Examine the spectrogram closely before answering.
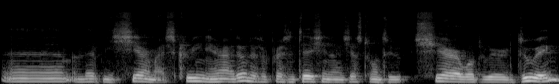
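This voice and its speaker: Here a man speaks at a medium pitch with ordinary pitch variation. He has a strong Dutch accent. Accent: thick Dutch. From Netherlands. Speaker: IT product owner in education. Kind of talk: conference presentation. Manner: hesitant, many fillers.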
